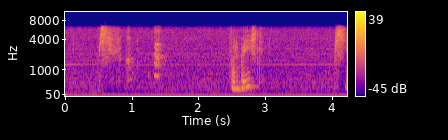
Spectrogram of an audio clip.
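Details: Domestic cat indoors "talking" with its owner, giving one short, wavering meow that rises then falls, among brief bursts of a woman's coaxing Romanian speech.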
